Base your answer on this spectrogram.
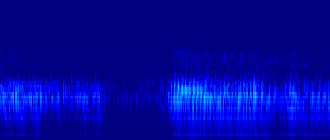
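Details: Sleeping pet beagle, a female, twitching as she snores: low, grating rumbles swell in two-second waves, a softer lull near the middle, then a louder snore and another rising breath, over a faint constant hum.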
